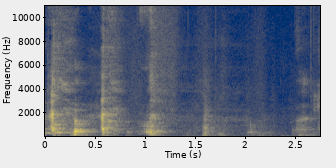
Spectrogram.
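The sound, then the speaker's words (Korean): A person coughs several times in a row. The coughs are short and harsh and come in an uneven rhythm with brief gaps between them. “기침.”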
